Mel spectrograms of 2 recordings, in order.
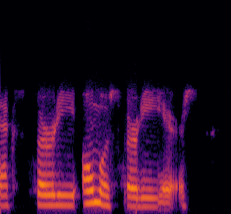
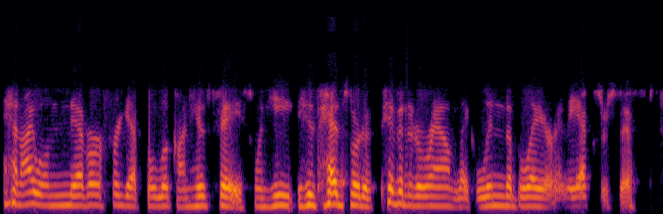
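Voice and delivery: ordinary talk, nothing marked

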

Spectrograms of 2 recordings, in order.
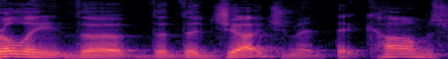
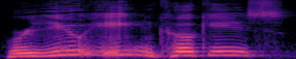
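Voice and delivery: high, softer suspicious parent; parent's question; 8 semitones higher, 4 dB quieter than usual. Retold or imitated. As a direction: catch the kid in the act. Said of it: "mom or dad come in and say".

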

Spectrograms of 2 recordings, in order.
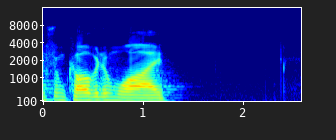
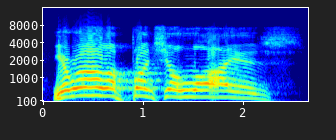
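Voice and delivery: slow, high, loud yelling; 엄마가 군중에게 거짓말쟁이라고 소리친다; mother's yell; 12 semitones higher, 5 dB louder, much slower than usual. Retold or imitated. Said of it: "My mother yells out".

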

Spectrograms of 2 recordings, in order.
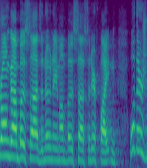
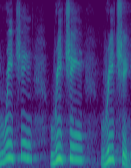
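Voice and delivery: softer and softer reaching; fading repetition; 11 dB quieter, slower than usual. Acted. The preacher picturing Christ reaching out, fading softer. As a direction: let each reaching fade away.

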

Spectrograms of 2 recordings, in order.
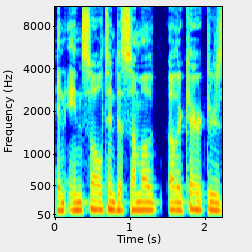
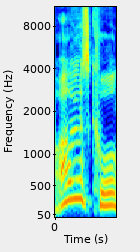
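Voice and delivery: breezy casual gamer; 7 semitones higher than usual. Retold or imitated. Voicing a casual player.

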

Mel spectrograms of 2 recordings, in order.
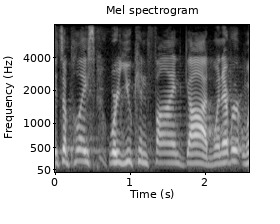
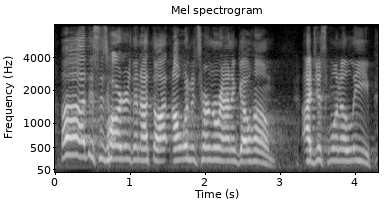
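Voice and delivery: louder, higher exasperated outburst; a touch of acted, fed-up griping; mock complaint; 5 semitones higher, 7 dB louder than usual. A struggling believer wants to give up, lightly acted exasperation. Acts out a believer hitting troubles.

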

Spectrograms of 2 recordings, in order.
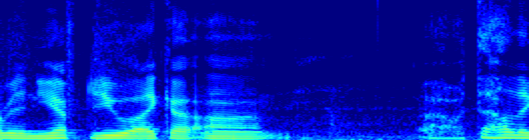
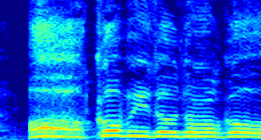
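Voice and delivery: mock Japanese accent; 7 semitones higher, 4 dB louder than usual. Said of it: "You sound like a Japanese accent".

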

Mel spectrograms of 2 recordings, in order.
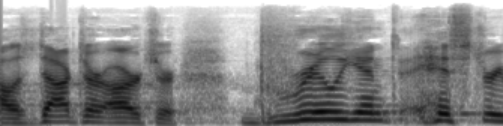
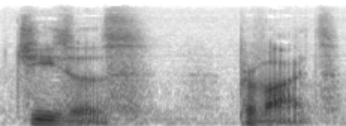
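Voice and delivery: hushed refrain; 10 semitones lower, 16 dB quieter than usual. Acted. Refrain repeated, slower, quieter.

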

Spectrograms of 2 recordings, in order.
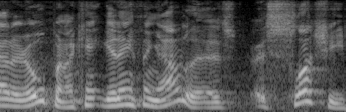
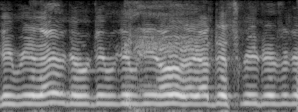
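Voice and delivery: auctioneer; 4 semitones higher, 7 dB louder, faster than usual. Pretend. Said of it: "Do it like an auctioneer the whole fucking time?".

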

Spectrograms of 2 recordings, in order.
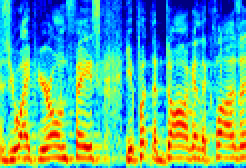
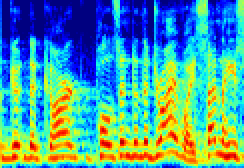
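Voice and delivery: normal talking voice

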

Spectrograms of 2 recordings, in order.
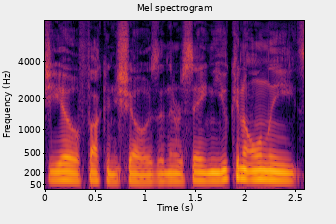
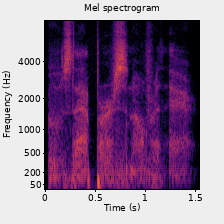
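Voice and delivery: a hushed whisper; 22 dB quieter than usual. Retold or imitated. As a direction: whisper it so nobody hears. Quoting himself puzzled at work.

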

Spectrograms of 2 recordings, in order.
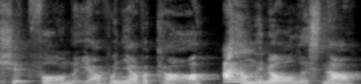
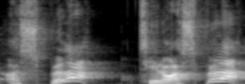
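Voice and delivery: higher-pitched Geordie exclamation; mock Geordie accent; 7 semitones higher, 4 dB louder than usual. Geordie fan reacting to the Tino Asprilla shirt, mock Geordie accent. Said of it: "I would do Geordie say".

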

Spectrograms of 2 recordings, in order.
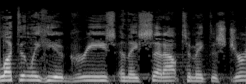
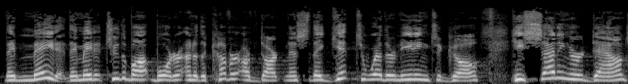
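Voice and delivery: ordinary talk, nothing marked

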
